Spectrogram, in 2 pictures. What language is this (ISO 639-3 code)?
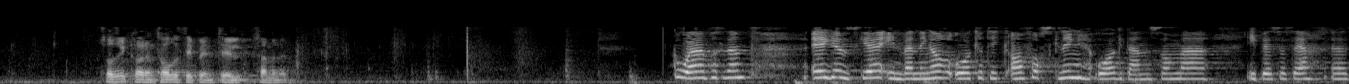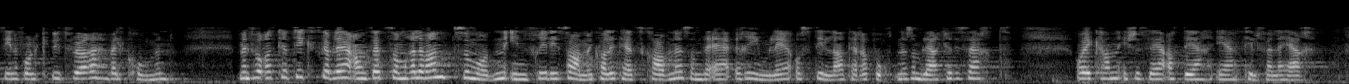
nor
